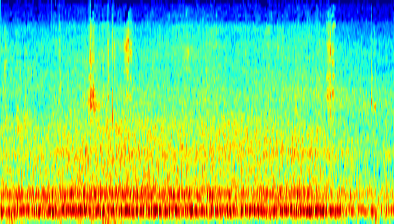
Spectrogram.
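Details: Honey bees of a wild hive beneath rocks in the forest, gathered by a honey hunter: an intense, unbroken buzzing roar, deep and steady, with brief faint ticks scattered over it.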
